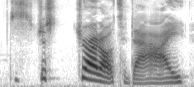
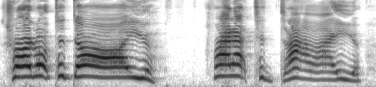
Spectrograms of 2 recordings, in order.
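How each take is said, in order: First: Said in the usual way. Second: Loud warning shout. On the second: Pretend. Warning cartoon character.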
